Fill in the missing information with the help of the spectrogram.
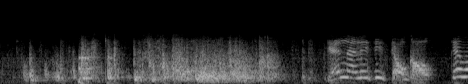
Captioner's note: door opens; sounds of struggling; yelling in Chinese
